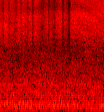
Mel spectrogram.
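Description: Chalk scratches on a blackboard.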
